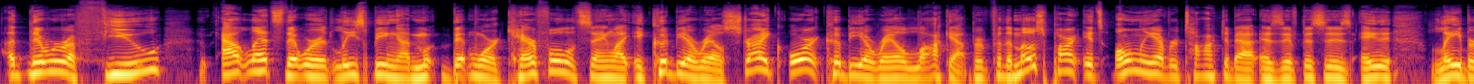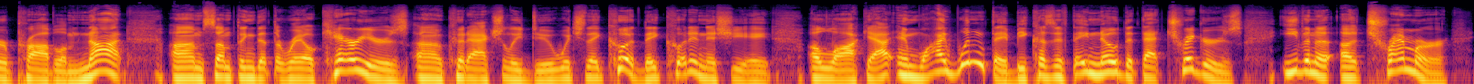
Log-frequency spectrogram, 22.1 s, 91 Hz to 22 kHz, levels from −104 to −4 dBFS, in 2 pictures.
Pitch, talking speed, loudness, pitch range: 145 Hz, 225 wpm, -16 LUFS, 130-175 Hz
